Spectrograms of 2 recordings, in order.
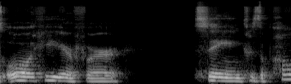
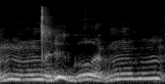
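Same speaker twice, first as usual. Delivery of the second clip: pleased mm-hmm over fries; savoring the food; 4 semitones higher than usual. Pretend. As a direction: hum like the food tastes great. Acting out enjoying fries.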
